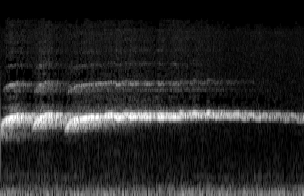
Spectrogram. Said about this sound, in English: And the animated critters are kind of echoed by the whistling that we'll hear at the opening of this song.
